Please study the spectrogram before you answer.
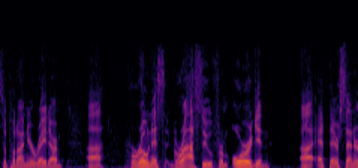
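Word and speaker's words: Hroniss Grasu: And from talking to some of the offensive line coaches around this team, it's Hronis Grasu. Hronis Grasu, I've been told the pronunciation is there.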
